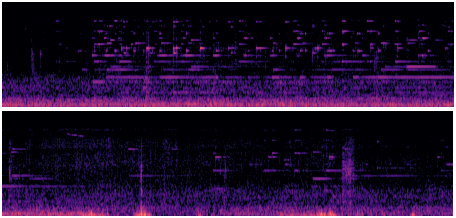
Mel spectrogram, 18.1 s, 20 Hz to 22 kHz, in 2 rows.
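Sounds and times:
metal wind chimes ringing: 0.9 - 18.0.

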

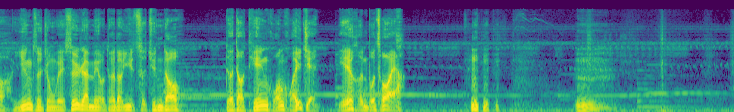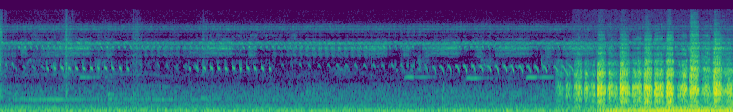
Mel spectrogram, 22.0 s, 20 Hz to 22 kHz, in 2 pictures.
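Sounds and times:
faint chirping: 0.0 - 22.0
large dog panting: 19.3 - 22.0.

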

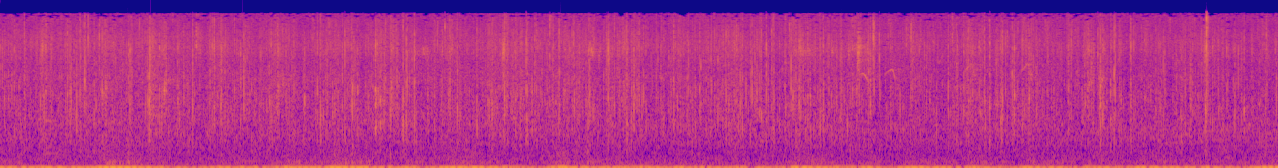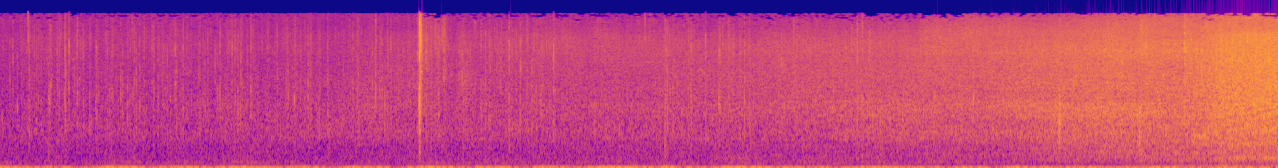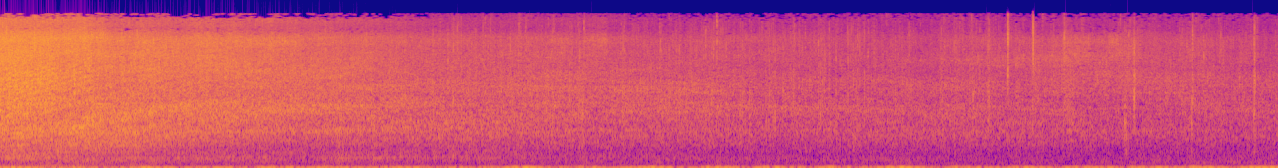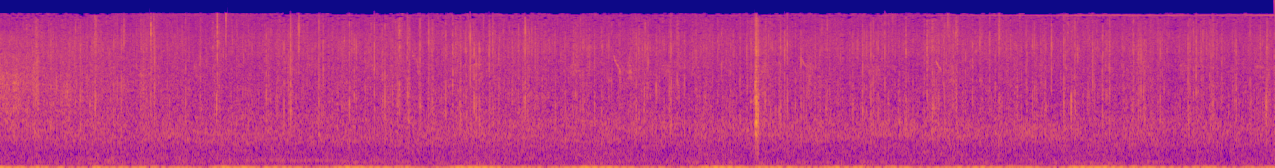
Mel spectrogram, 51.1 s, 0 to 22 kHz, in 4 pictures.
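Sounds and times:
steady rain: 0.0 - 51.0
van tyres hissing on wet road: 15.0 - 43.7.

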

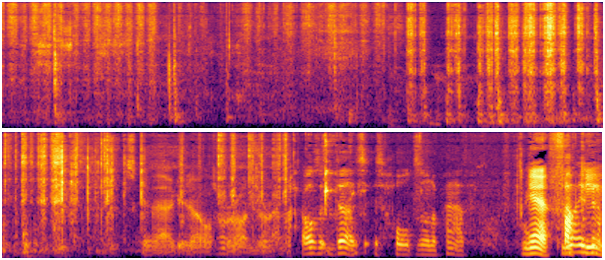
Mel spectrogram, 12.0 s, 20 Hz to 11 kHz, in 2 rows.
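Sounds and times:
hand tool scraping metal: 2.4 - 9.0.

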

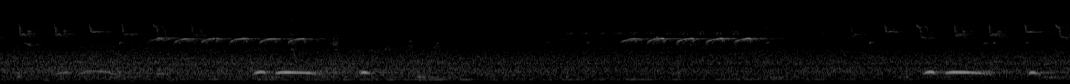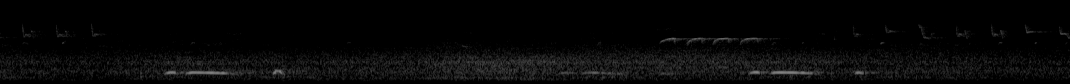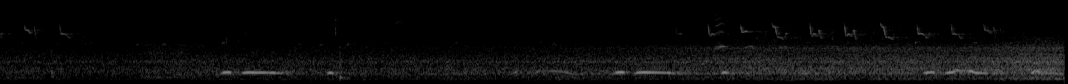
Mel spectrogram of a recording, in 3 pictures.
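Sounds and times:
song thrush singing: 0.0 - 3.8, 4.4 - 14.4, 16.3 - 32.0
bird cooing: 0.6 - 1.3, 2.3 - 4.3, 9.2 - 10.7, 12.3 - 13.7, 16.3 - 17.0, 17.8 - 19.6, 23.6 - 24.9, 26.5 - 29.8, 30.6 - 32.0.

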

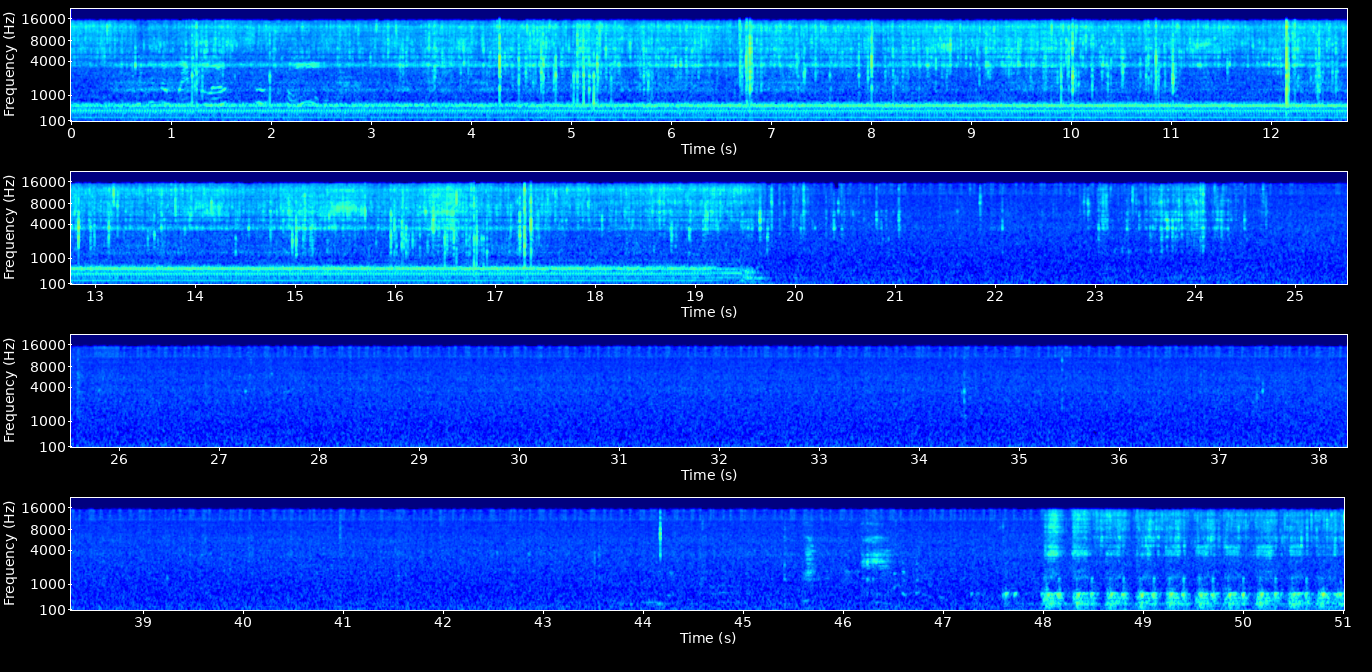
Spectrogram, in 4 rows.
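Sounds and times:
shower water spraying: 0.0 - 20.1, 48.0 - 51.0
drops ticking: 0.0 - 20.5
faint drips: 0.0 - 21.1
water supply hum: 0.0 - 26.0, 39.7 - 51.0.

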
